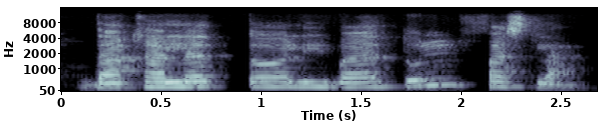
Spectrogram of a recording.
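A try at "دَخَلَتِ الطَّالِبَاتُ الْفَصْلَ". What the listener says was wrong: হ্যাঁ, দাখালাত, যে মুহান্নাস, দাখালাত। উচ্চারণ করার সময় দাখালাতের তাও তানিসির নিচে জের দিতে হবে। দাখালাতিক তালিবাত, এরকম করে মিলিয়ে পড়তে হবে।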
